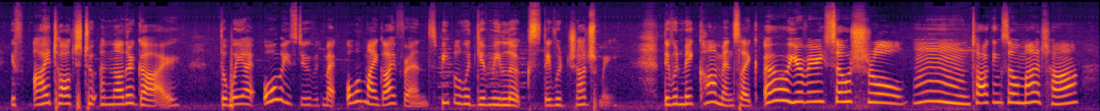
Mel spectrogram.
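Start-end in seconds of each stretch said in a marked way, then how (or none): 9.6-13.5 acted, sly, judging, insinuating tone, high and slow. Speaker retells people judging him for talking with guy friends, mimicking a weird tone. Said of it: "in a very weird tone".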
